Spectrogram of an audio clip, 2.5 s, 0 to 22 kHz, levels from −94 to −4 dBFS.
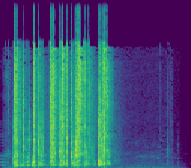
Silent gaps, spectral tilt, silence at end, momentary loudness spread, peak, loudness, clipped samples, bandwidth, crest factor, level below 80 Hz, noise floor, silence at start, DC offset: none; 1.5 dB/octave; 1.05 s; 4 LU; 0 dBFS; -11 LUFS; 0.5%; over 20 kHz; 16 dB; -52 dBFS; -54 dBFS; 0.15 s; under 0.1%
